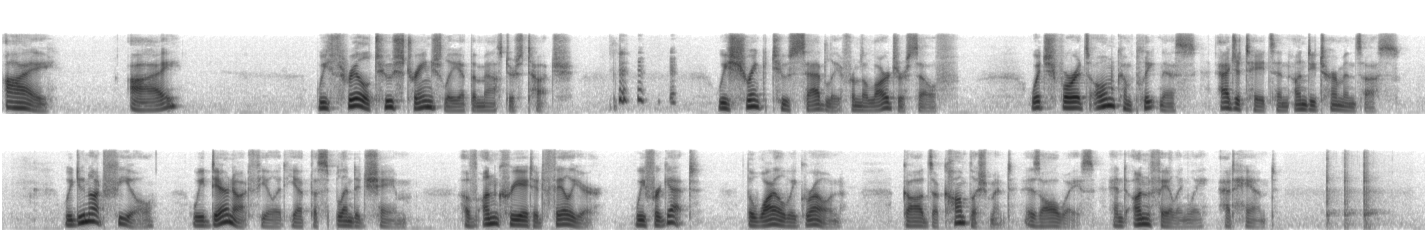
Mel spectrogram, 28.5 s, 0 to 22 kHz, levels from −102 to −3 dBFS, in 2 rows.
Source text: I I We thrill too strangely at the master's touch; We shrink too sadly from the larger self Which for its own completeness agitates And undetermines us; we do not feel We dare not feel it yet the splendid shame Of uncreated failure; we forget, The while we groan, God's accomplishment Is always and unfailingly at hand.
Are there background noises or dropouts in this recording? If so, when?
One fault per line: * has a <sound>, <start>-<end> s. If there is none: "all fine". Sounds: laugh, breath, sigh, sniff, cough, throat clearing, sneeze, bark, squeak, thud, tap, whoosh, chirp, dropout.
* has a laugh, 6.1-6.8 s
* has a tap, 27.4-28.2 s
